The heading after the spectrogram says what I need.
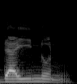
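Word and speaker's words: دَيْن: Dan yang ingin saya tutup pertemuan ini, agama itu dalam bahasa Arab dinun. Hutang itu dalam bahasa Arab dainun. Jadi hurufnya sama, tapi beda cara bacanya.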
